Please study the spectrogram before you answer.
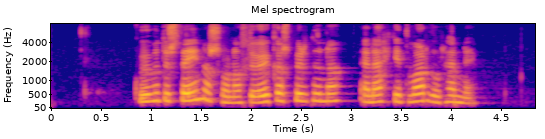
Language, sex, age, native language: Icelandic, female, 50-59, Icelandic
